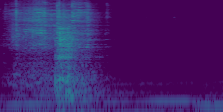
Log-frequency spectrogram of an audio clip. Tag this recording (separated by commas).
dishes, pots and pans, home sounds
